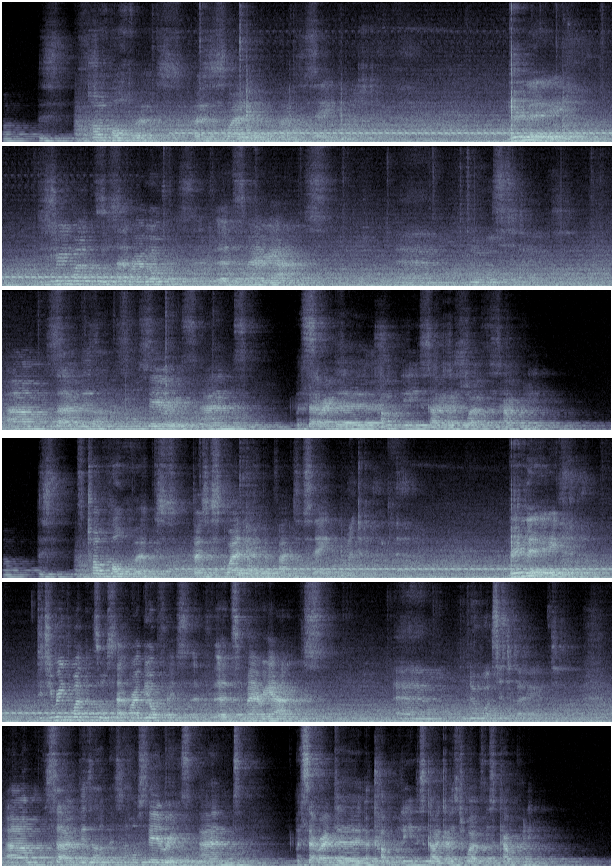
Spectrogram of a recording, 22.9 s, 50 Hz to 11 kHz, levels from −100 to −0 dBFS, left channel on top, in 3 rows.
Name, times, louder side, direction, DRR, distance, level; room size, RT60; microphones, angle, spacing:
sound 1, 0.9-18.3, equal, 25° left, 3.5 m, -34 dB
voice 1, 1.1-4.1 6.3-7.0 8.1-11.6 14.9-18.2 18.9-21.9, right 1 dB, 55° right, 0 dB, 5.7 m, -29 dB
sound 2, 2.1-9.4, left 2 dB, 80° left, 2.4 m, -36 dB
voice 2, 4.0-5.3 6.9-7.3 12.5-14.7, right 1 dB, 80° right, -1 dB, 4.5 m, -38 dB
27.5 x 16.5 x 8.0 m, 2.2 s
head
